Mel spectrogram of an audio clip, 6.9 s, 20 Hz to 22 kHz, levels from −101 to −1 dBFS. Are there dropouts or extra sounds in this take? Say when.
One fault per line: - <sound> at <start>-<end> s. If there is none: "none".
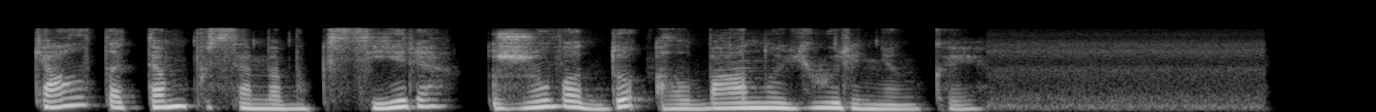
none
